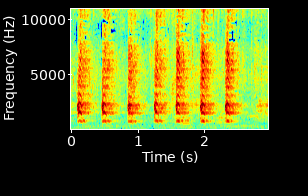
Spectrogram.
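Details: Domestic African geese, two pairs, meeting Muscovy ducks. There is a run of seven strong, harsh honks at an even, quick pace, about three each second.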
